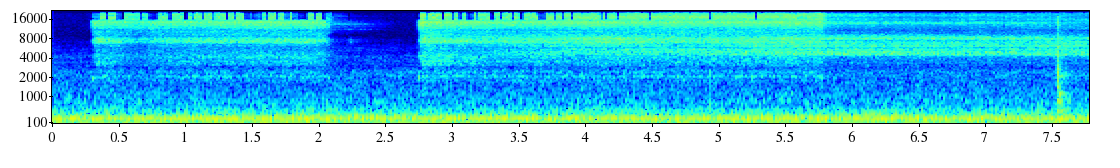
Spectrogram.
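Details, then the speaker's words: 1998 Nissan 180SX intake, pressurized to about 15 psi by an air compressor at the MAF connection after the intercooler was patched with JB Weld, gives a steady airy hiss as air escapes at the bottom of an intake hose. "Okay, so I don't know if y'all could hear that. It's leaking out of here now. Of course, this is bound to happen whenever you close one leak, another one's gonna open."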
